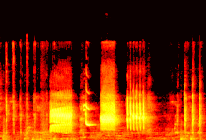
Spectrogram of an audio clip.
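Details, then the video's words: Asian pied starling giving two long, loud, rasping buzzes, then a rapid stuttered rattle, with scattered soft clicks and a little background noise between phrases. "burung jalak suren super gacor"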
